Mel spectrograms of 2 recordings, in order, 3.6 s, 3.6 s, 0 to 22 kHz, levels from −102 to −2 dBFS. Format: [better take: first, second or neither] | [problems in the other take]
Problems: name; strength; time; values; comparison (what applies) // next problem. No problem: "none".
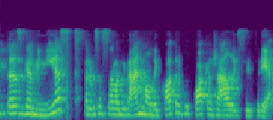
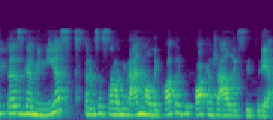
first | room echo; dies away in 0.2 s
